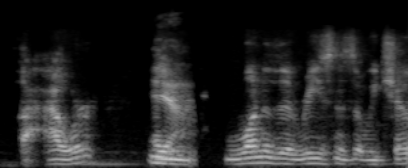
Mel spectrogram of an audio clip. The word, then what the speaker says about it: Auour: it's spelled auo Ur but it's pronounced hour and one of the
